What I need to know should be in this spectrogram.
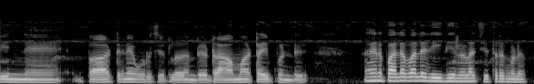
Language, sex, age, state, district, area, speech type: Malayalam, male, 18-30, Kerala, Palakkad, rural, spontaneous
